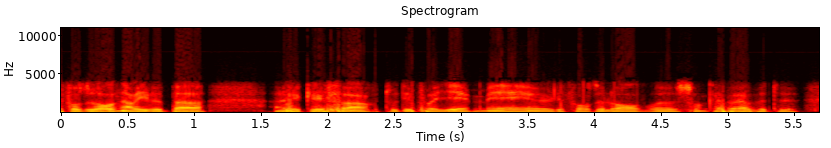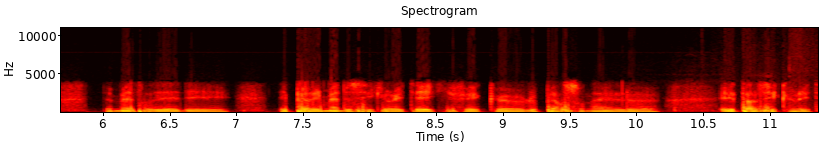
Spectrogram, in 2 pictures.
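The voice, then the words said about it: Toulouse regional French accent. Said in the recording (French): “comme on l'a reconnu à votre accent, en Haute-Garonne ... De Toulouse”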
